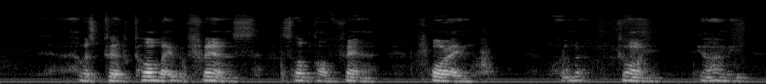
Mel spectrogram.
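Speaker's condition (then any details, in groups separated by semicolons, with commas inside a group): Parkinson's disease, mild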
